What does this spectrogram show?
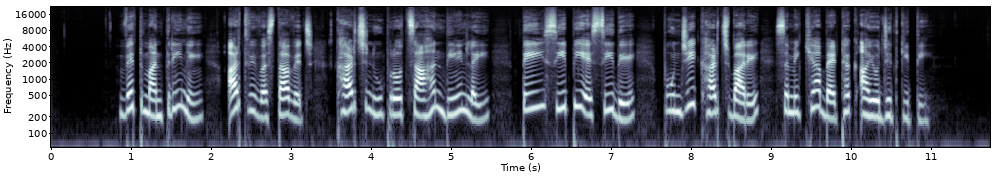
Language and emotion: Punjabi, neutral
